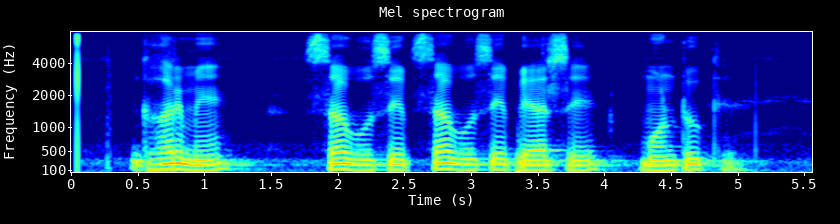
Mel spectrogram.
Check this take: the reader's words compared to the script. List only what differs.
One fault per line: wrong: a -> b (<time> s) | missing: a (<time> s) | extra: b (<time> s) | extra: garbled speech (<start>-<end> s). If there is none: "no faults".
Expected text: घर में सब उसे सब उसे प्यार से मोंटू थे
no faults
